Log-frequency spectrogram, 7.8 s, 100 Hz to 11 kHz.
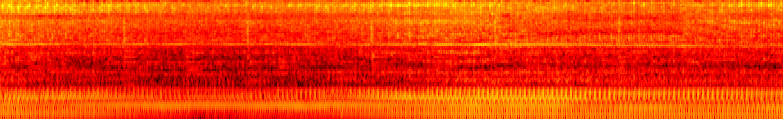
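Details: Boosted Honda B20B4 turbo four after repairs (new ground wire, new oil feed line, fuel fix, wastegate plumbing corrected): steady, even idle with low drone that swells slightly and holds; no misfire, ticking or knock, running properly.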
